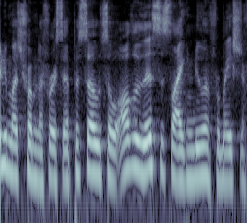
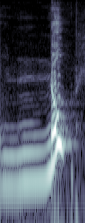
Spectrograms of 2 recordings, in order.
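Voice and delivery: a short, loud "Nope"; loud mock refusal; 3 semitones lower, 9 dB louder than usual. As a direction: slam the door with one loud word. Retelling Moon Knight stopping the monster.

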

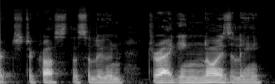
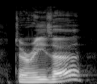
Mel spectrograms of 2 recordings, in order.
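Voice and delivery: called out higher and louder; cried out; 5 semitones higher, 6 dB louder than usual. A narrator's reading. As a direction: call her name across the bar. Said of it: "he cried".

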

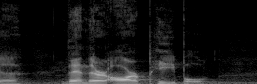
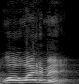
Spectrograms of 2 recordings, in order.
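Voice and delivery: much higher and louder, a jolted stop; startled whoa; 7 dB louder, faster than usual. Retold or imitated. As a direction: throw up your hands in shock at the idea. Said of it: "they'd been like".

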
